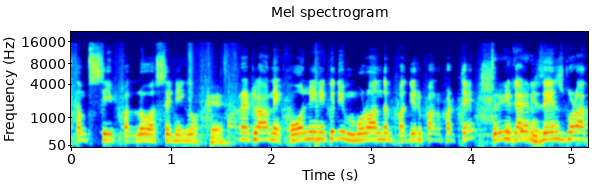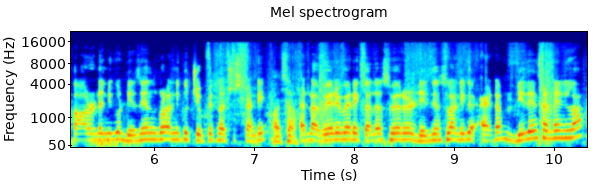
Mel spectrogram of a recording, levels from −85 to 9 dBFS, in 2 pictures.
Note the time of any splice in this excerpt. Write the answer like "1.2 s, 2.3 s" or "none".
1.6 s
